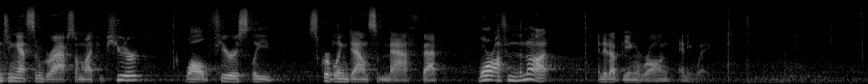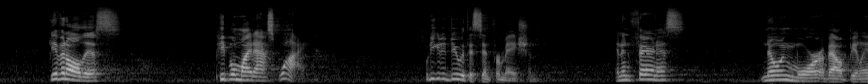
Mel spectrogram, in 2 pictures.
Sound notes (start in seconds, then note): none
